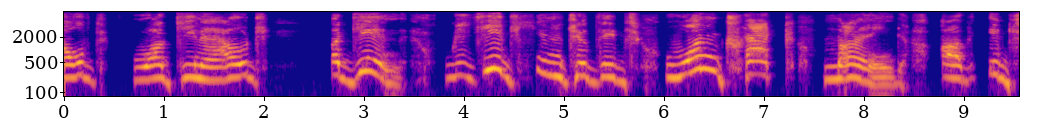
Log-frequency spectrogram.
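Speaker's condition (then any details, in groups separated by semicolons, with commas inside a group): Cerebral palsy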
